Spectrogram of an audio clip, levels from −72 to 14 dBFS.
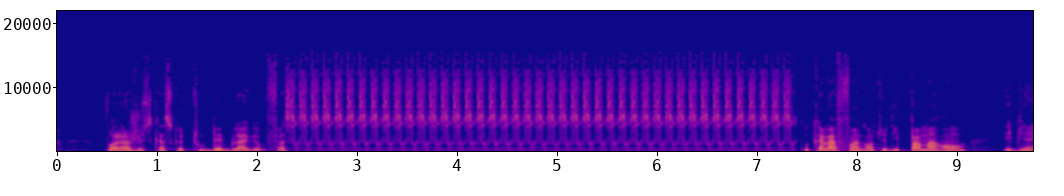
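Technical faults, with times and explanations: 2.42–7.38 s, broken-record loop: right after "toutes les blagues fassent", a 118 ms fragment repeats 42 times, likely a stalled stream resending its last chunk, so that stretch is lost.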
